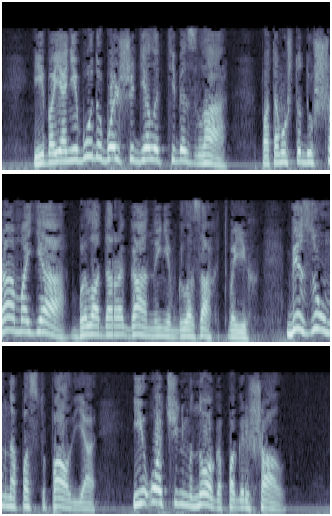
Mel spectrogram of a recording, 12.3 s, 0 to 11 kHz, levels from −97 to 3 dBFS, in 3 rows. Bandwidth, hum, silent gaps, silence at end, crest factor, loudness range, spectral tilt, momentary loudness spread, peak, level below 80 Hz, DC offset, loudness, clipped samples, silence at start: 6.6 kHz; none; none; 0.05 s; 14 dB; 1 LU; -7 dB/octave; 7 LU; -4 dBFS; -44 dBFS; under 0.1%; -18 LUFS; under 0.1%; 0 s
